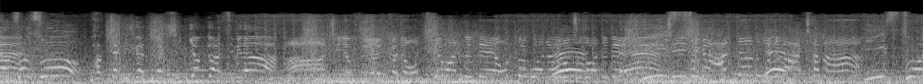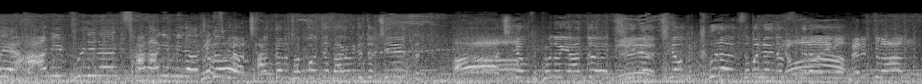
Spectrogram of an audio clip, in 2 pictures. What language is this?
Korean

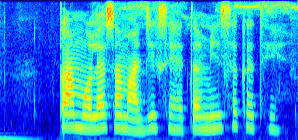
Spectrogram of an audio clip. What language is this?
Chhattisgarhi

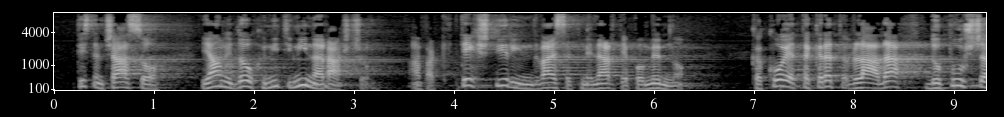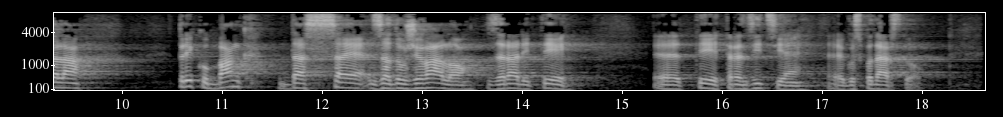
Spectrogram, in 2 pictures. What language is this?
Slovenian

